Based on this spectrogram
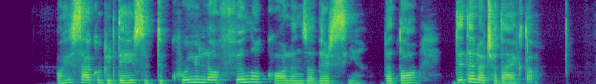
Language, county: Lithuanian, Vilnius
